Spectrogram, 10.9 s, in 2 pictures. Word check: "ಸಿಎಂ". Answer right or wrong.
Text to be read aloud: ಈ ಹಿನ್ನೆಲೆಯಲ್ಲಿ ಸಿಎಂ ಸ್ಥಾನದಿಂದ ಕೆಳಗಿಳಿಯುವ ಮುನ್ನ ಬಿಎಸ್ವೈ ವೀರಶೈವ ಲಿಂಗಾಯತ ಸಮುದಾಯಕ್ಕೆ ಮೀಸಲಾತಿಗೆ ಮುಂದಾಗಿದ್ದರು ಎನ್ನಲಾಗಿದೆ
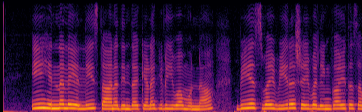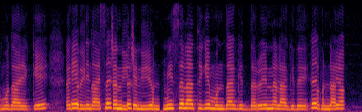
wrong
